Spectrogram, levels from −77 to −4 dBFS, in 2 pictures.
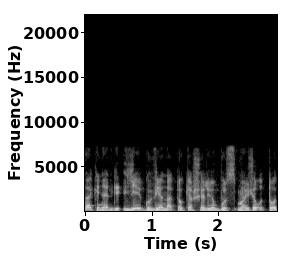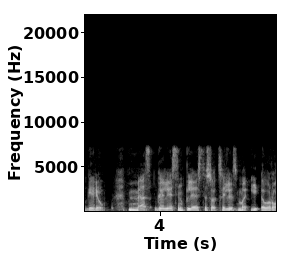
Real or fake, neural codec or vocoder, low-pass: fake; codec, 16 kHz, 4 kbps, FreqCodec, larger model; 7.2 kHz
